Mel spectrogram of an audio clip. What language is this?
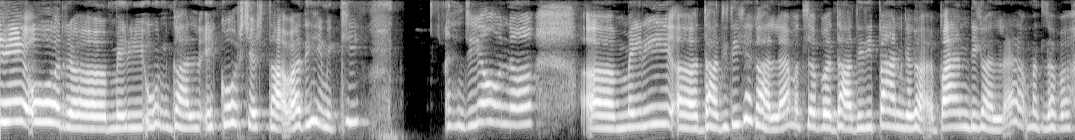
Dogri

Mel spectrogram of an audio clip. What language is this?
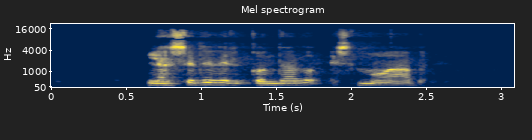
Spanish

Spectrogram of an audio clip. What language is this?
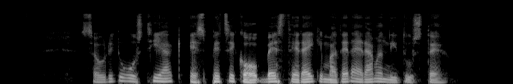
Basque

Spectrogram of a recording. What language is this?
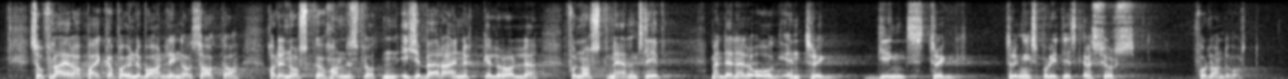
Norwegian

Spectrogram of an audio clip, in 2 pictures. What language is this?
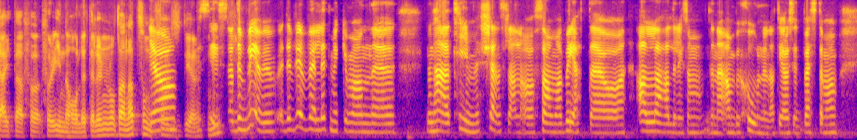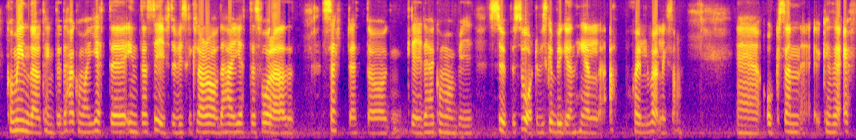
Swedish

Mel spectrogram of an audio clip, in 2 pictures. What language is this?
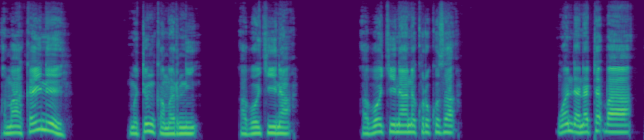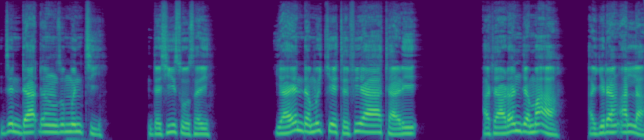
Hausa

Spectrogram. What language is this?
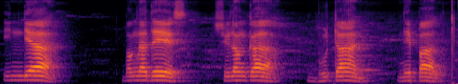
Nepali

